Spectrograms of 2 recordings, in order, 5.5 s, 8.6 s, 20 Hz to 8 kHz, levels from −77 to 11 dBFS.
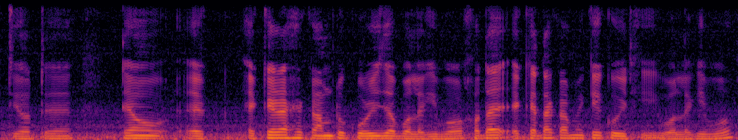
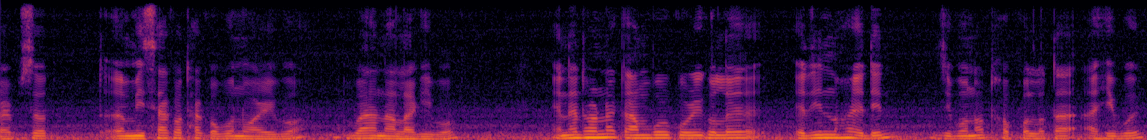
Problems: background sounds at intervals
